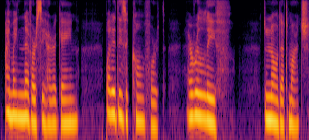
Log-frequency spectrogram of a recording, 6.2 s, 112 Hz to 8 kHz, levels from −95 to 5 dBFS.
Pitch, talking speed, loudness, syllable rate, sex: 205 Hz, 145 wpm, -15 LUFS, 4.9 syllables/s, female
